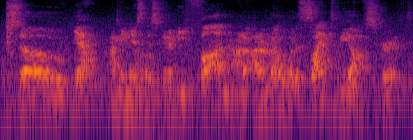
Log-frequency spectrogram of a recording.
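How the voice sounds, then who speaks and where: A man's voice: medium pitch, a little fast. A teenage boy co-hosting a podcast in casual, unscripted chat. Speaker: podcast co-host, tech video maker. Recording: echoey, distant mic, noisy.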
